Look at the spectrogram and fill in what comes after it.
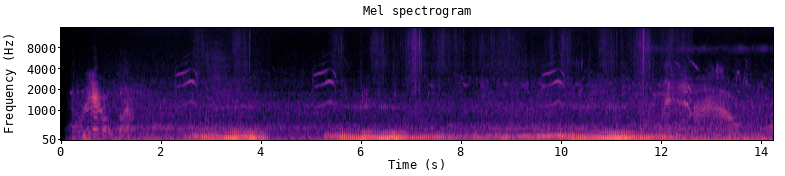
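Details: Lion cub greeting a grumpy adult female, its aunt, in a pride in Savuti, Botswana: deep rumbling growls in four long low bursts a few seconds apart, with small birds chirping high above.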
